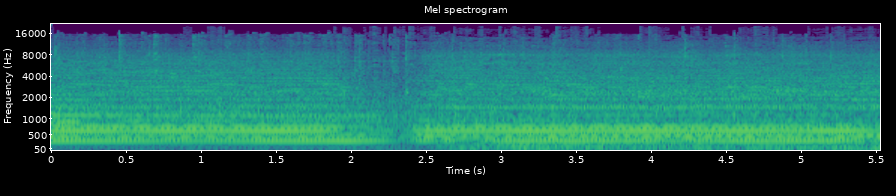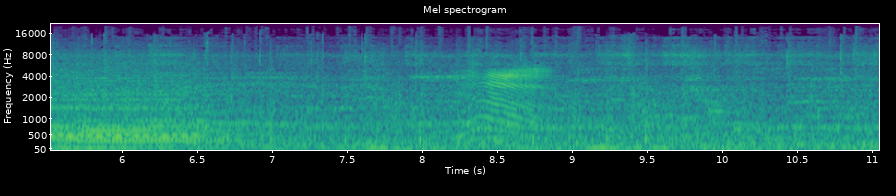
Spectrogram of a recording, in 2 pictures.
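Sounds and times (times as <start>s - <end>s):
arena goal horn blowing: 0.0s - 7.0s.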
